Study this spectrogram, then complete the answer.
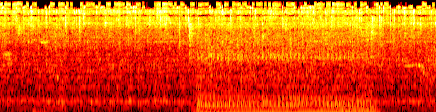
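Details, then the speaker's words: Caravan water pump after installing a SEAFLO accumulator tank, dishwasher running: pump kicks in with a steady low hum under two seconds and shuts off cleanly instead of constant rapid pulsing; normal cycling. "so now when the dishwash is going it should only do that and then not go ching ching ching ching ching ching ching ching so yeah win a winner"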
